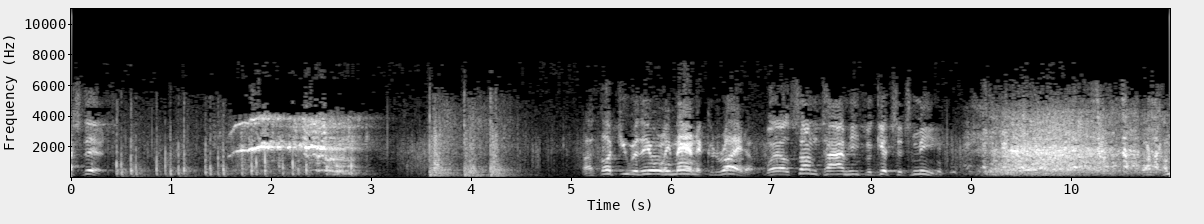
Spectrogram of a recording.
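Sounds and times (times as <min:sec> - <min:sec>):
speech: 0:00.0 - 0:00.6, 0:05.1 - 0:10.9
horse neighing and whinnying: 0:01.5 - 0:03.1
laughter: 0:08.8 - 0:10.9.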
